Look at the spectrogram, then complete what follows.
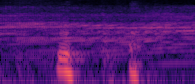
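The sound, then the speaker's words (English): A human voice makes two short, low, falling moo-like calls in quick succession, imitating a cow, over a steady background hiss. “Oh, my cow. My cow.”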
